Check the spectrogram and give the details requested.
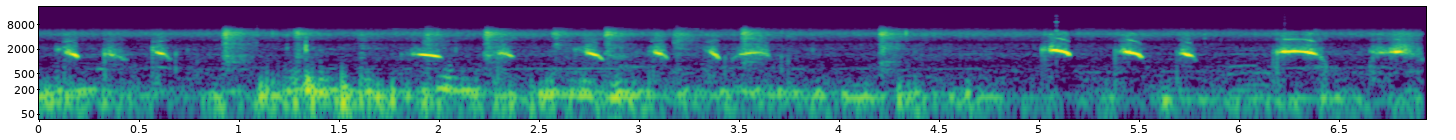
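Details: Sooty-headed bulbul found at its nest during a nest search: short clear downslurred notes repeated in quick irregular bursts, some louder near the end, over a faint low rumble and a steady high hiss.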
